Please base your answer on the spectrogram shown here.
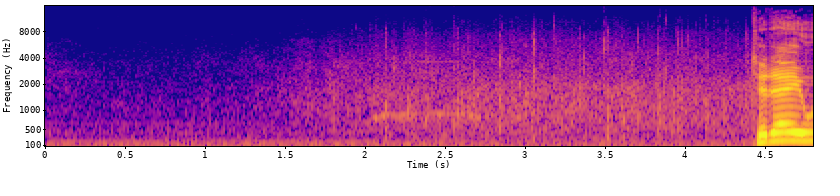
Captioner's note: applause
